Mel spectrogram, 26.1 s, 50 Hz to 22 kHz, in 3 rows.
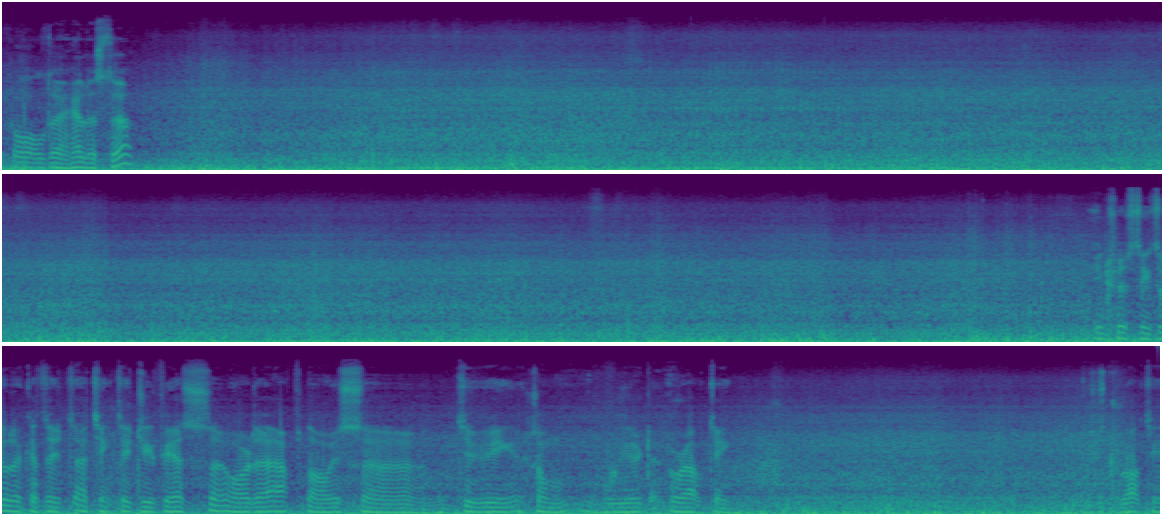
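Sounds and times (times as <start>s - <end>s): wind and road noise: 0.0s - 26.0s
motorcycle engine running: 1.0s - 16.9s.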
